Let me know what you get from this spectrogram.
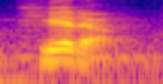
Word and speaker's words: gyro: Hiro. How do you say it? You're Greek. – Hiro.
